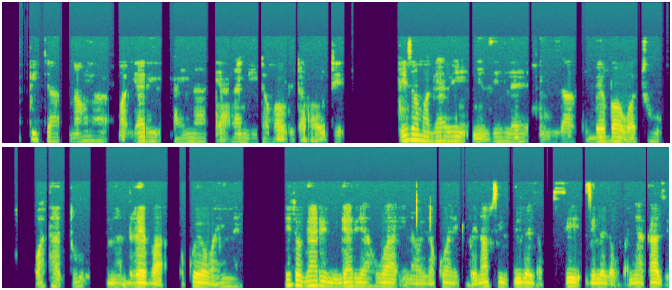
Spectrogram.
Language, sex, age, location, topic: Swahili, male, 36-49, Wajir, finance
